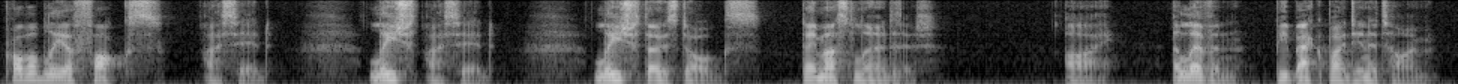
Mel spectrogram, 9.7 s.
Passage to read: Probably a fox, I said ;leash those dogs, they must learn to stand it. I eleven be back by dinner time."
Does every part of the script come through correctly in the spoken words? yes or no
no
